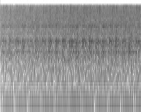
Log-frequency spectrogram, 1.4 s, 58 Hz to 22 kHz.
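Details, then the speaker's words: 2018 Odes 1000 X2 LT UTV that had no spark on the front cylinder, after a valve adjustment, new spark plugs and a plug wire: it fires right up but the low idle is slightly rough and lumpy, possibly from something at the rear, cause unconfirmed. "I can't believe it it's got a little rough idle"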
